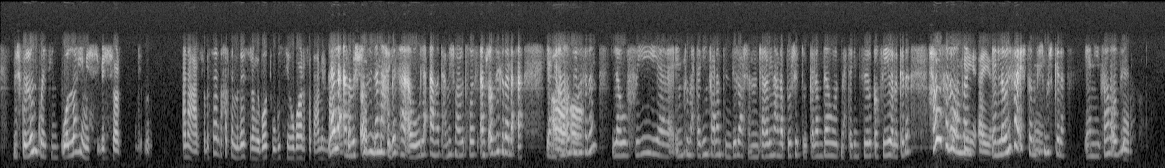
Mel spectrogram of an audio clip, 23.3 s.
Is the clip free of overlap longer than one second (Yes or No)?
No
